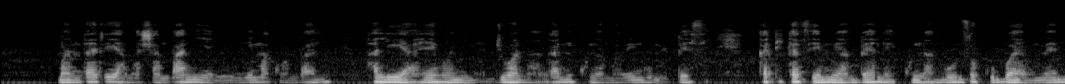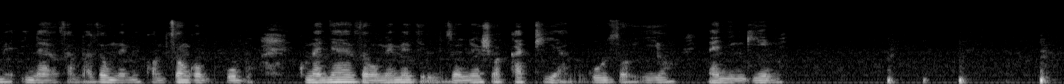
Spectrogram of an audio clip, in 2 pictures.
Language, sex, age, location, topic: Swahili, male, 18-24, Nairobi, government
